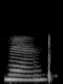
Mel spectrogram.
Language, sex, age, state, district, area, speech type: Santali, female, 30-45, West Bengal, Birbhum, rural, conversation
